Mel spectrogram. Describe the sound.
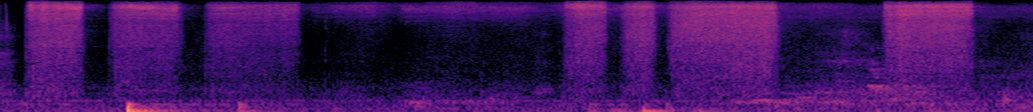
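In the Dominican Republic, several people hiss back and forth at catcalling hissers in sharp, airy bursts, some short and some drawn out, trading sibilant hisses in an irregular exchange with a few low thumps underneath.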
